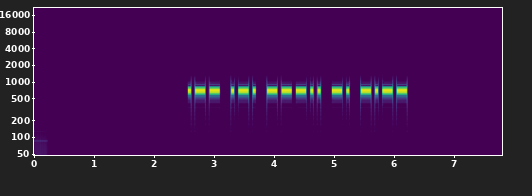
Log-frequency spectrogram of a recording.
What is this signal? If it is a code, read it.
Morse code, heard as a keyed tone, about 20 wpm, 700 Hz. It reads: WR8NY
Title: USA Call Signs - 5 Characters - Repeated 2x - 20wpm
